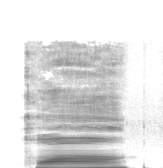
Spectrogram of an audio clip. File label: chinese pronunciation f h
